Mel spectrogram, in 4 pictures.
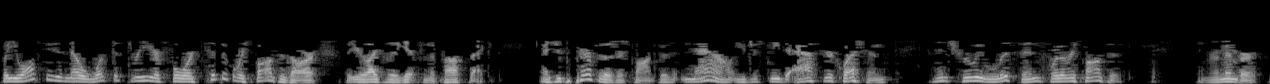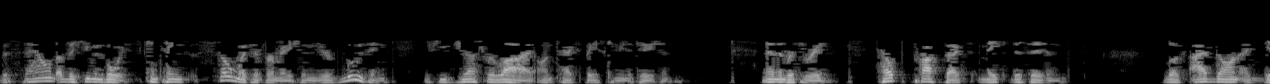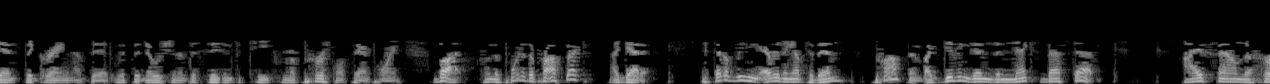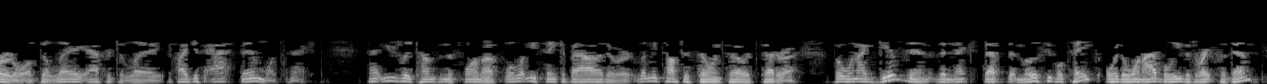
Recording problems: garbled, watery; badly; nothing above 3 kHz

